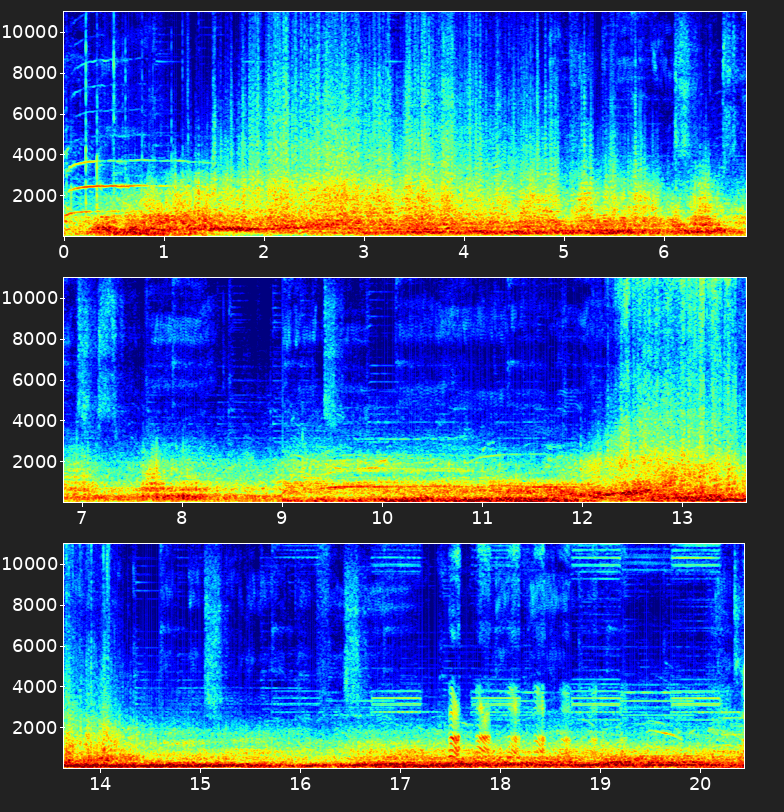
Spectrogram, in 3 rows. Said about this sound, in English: Second clip of the B1 passing because it set off all the car alarms in the parking lot. That's my favorite.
